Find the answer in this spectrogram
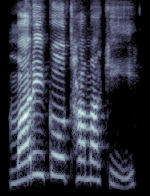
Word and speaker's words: Mariko Tamaki: No, you're just not saying it with the Japanese pronunciation.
